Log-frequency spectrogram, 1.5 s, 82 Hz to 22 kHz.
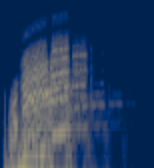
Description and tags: I used FL Studio 11 to create this effect, I filter the sound with Gross Beat plugins.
